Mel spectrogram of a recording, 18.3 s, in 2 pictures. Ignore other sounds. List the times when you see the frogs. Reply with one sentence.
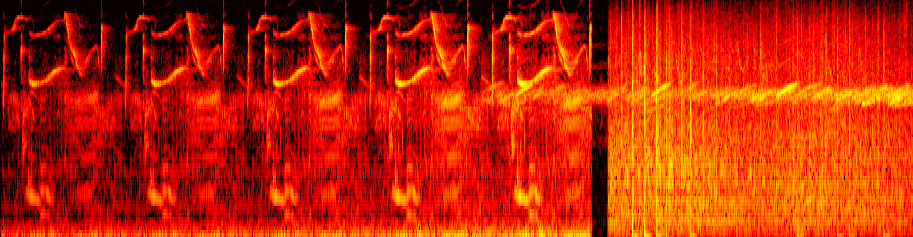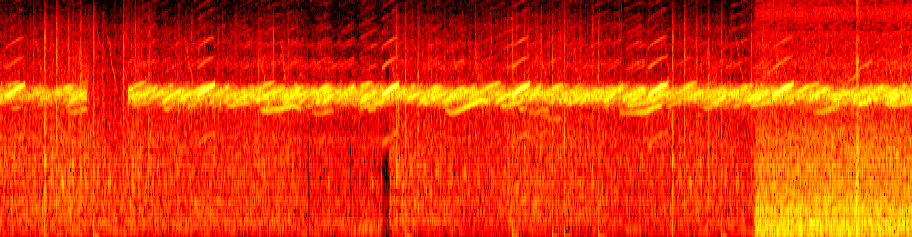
The frogs can be heard from 4.8 to 18.2 s.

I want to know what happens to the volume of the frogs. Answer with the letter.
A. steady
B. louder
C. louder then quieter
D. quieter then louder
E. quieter
B.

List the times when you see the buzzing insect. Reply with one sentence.
The buzzing insect can be heard from 16.6 to 18.2 s.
